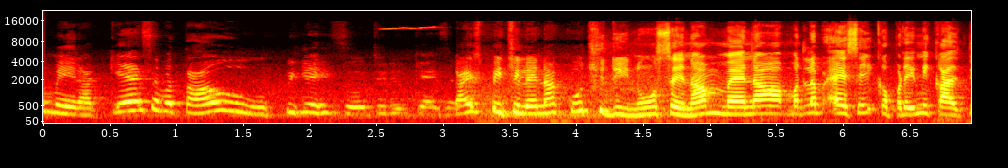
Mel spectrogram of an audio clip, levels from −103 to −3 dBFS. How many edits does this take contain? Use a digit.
0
